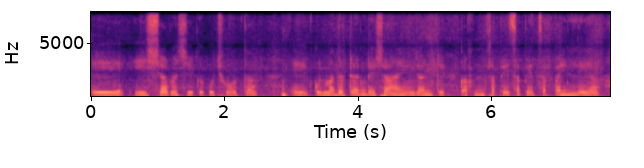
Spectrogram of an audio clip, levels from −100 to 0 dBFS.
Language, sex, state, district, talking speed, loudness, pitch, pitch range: Bhojpuri, female, Uttar Pradesh, Varanasi, 140 wpm, -30 LUFS, 210 Hz, 205-225 Hz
